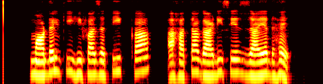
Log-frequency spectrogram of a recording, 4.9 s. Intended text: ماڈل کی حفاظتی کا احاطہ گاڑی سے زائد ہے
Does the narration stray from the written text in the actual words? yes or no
no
